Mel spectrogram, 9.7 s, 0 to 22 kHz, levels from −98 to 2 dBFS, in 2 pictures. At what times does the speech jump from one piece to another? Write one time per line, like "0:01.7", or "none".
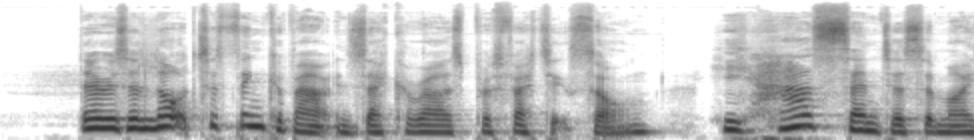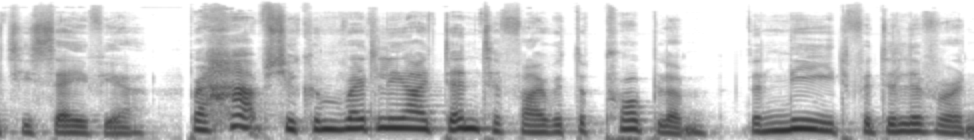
0:03.5
0:05.8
